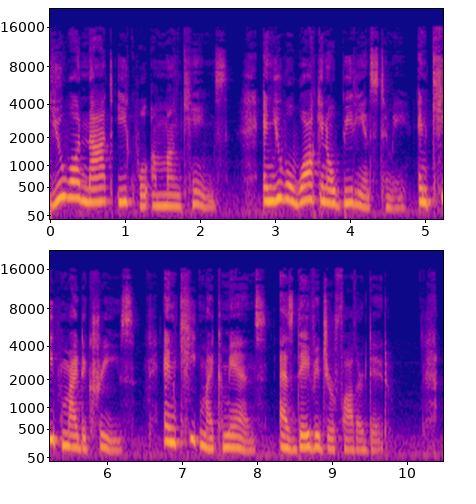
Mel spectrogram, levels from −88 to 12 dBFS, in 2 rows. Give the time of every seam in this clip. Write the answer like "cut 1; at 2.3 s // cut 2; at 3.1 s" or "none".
cut 1; at 4.8 s

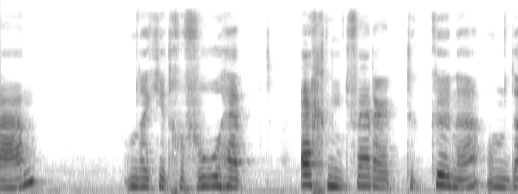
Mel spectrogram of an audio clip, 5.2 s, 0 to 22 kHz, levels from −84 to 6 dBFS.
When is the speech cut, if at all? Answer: none

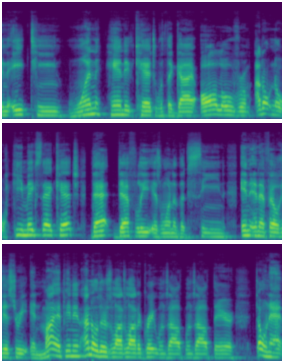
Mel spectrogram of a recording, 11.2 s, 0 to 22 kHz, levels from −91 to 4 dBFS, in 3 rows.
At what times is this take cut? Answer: cut 1; at 3.8 s // cut 2; at 4.8 s // cut 3; at 6.2 s // cut 4; at 6.8 s // cut 5; at 9.1 s // cut 6; at 9.9 s

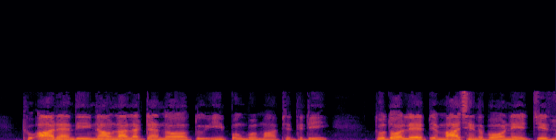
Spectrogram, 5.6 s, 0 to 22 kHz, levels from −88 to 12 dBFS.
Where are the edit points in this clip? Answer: none

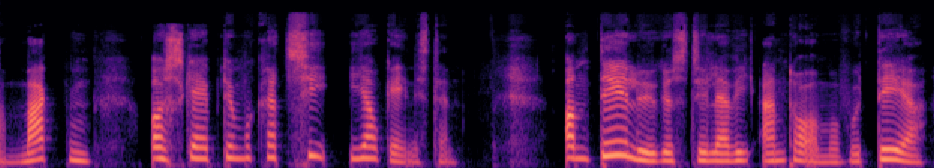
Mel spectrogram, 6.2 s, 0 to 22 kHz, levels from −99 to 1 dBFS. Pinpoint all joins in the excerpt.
none

